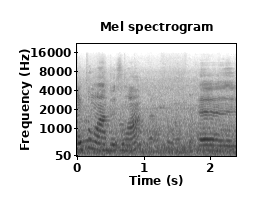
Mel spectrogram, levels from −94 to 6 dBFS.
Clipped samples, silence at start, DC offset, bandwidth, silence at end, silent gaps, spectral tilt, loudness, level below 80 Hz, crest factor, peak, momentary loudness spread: under 0.1%; 0 s; under 0.1%; 13 kHz; 0 s; none; -6.5 dB/octave; -22 LUFS; -44 dBFS; 14 dB; -6 dBFS; 8 LU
